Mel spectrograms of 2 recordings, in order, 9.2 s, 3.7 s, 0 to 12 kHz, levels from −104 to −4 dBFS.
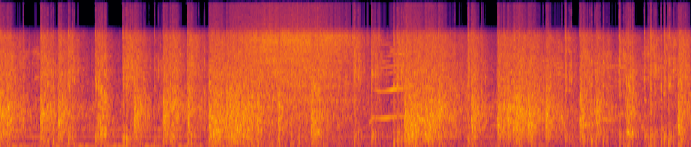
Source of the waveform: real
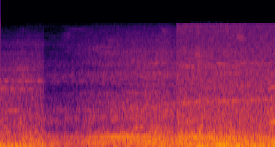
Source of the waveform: real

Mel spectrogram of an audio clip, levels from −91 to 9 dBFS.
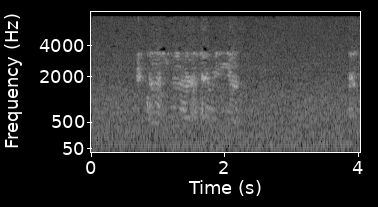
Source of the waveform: fake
